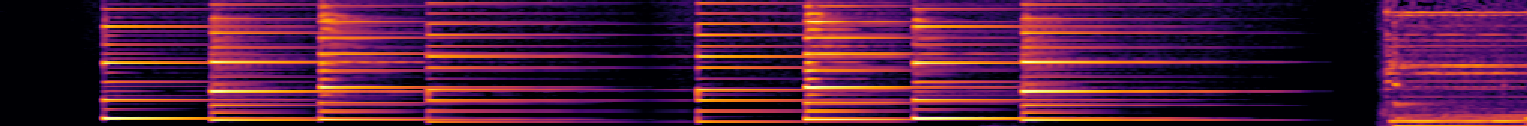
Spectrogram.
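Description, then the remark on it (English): A new doorbell chimes out a bright, ringing melody of about eight sustained notes, with a short pause midway, played loud before a different, noisier sound abruptly cuts in. “finishing the pod with Barry Glendenning's new doorbell”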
